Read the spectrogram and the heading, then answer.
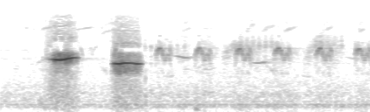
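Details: Chin-spot batis calling during a morning safari drive: two loud, clear whistled notes held at one pitch, then a quick series of softer, higher chattering notes.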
